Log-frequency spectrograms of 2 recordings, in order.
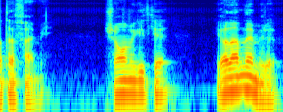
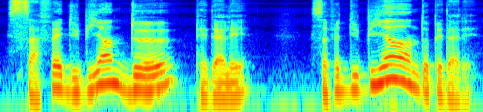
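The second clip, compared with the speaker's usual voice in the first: slow and deliberate, a bit louder; slow model sentence; 2 semitones higher, 4 dB louder, much slower than usual. Shown as a demonstration. Teacher repeats the answer slowly for students. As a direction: lay each word out for the class.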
